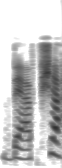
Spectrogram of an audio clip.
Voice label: Female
